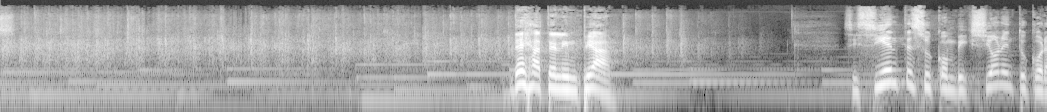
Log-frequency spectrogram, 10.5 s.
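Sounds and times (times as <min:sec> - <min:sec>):
audience clapping: 0:00.0 - 0:07.6
speech: 0:05.1 - 0:06.2, 0:08.5 - 0:10.4.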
